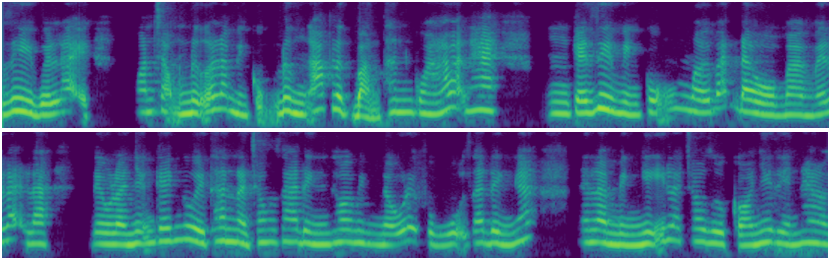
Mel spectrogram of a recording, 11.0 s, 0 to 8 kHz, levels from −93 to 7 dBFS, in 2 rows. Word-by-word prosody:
gì. 275 +2 +5
Với 220 +1 +3
lại 275 +3 -2 0.3
quan 270 0 -4
trọng 235 - 0
nữa 250 +4 +3
là 335 - 0
mình 245 -7 +1
cũng - - -7
đừng 255 -6 +5
áp 325 +6 -1
lực 300 -10 +2
bản 195 -6 +3
thân 265 0 0
quá 245 -1 0
bạn 360 -5 -1
ha, 305 0 +1 0.4
ừm, 240 -1 0
cái 255 +1 +4
gì 330 -4 +6
mình 230 -4 +1
cũng 260 +3 -2 0.2
mới 265 -2 +1
bắt 350 +1 -5
đầu 245 -6 +4
mà, 220 +1 -1
với 225 - -2
lại 300 -4 -5
là 235 0 -1 0.3
đều 235 -1 0
là 225 - +4
những 245 +4 +1
cái 285 - +1
người 305 -5 +2
thân 280 +2 -1
ở - - +2
trong 265 +1 -4
gia 275 0 -4
đình 230 -3 +1
thôi 270 0 -2
mình 230 -4 -3
nấu 215 +1 -1
để 295 - -1
phục 230 - -5
vụ 230 - -3
gia 255 - -2
đình 240 -3 +1
á, 340 - -4 0.3
nên 265 0 -3
là 260 - +2
mình 220 -2 +3
nghĩ 235 +1 +2
là 310 -2 -5
cho 280 -2 -5
dù 245 -1 +2
có 210 0 -1
như 255 +4 +1
thế 240 - -1
nào 240 +1 -1
255 Hz, 320 wpm, -19 LUFS, 230-275 Hz, 0.4 s, gì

